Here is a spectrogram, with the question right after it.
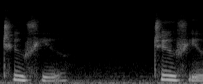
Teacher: You'll notice that this U came out as oo naturally because of the shape of my mouth when it made the T.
